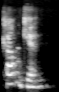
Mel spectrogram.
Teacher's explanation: Why? Because the A in again is a schwa sound.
